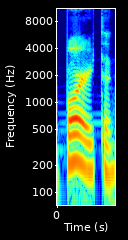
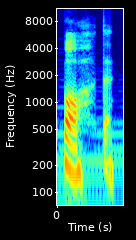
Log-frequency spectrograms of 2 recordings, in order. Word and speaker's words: porta: vai falar a palavra porta, a gente não consegue falar igual um carioca, por exemplo, que fala porta. Nós falamos porta, como se a nossa língua pesasse na hora de pronunciar o R.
